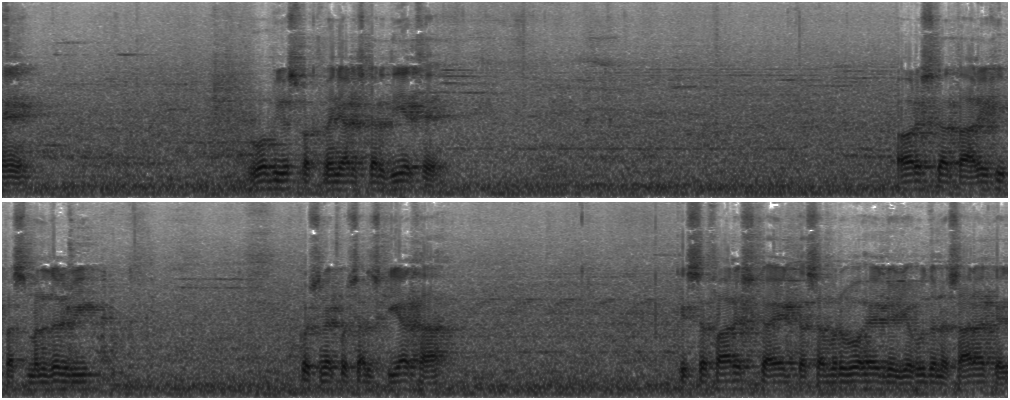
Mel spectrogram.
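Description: A man speaks slowly and solemnly into a microphone, heard through loudspeakers with an echo.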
